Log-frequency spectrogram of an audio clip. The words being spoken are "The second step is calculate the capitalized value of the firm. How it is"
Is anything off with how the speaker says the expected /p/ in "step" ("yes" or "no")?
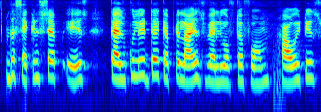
no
